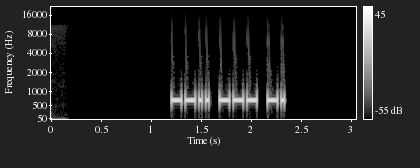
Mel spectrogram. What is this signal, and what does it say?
Morse code, heard as a keyed tone, about 36 wpm, 700 Hz. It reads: ZON
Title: USA Call Sign Postfixes - 3 Letters 35wpm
